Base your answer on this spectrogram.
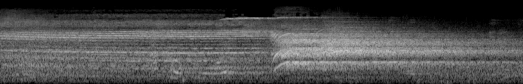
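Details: Beluga training at Port of Nagoya Public Aquarium, 11 July 2020, featuring Taanya, Nana, Mirai and Niko: a steady harmonic drone runs under a thin high tone, then a rising, bright squeal takes over.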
